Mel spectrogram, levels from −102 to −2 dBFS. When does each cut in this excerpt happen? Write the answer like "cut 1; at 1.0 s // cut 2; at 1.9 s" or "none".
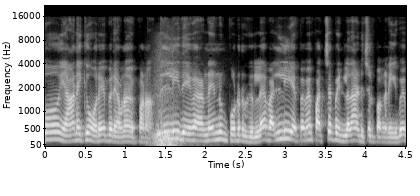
cut 1; at 1.5 s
